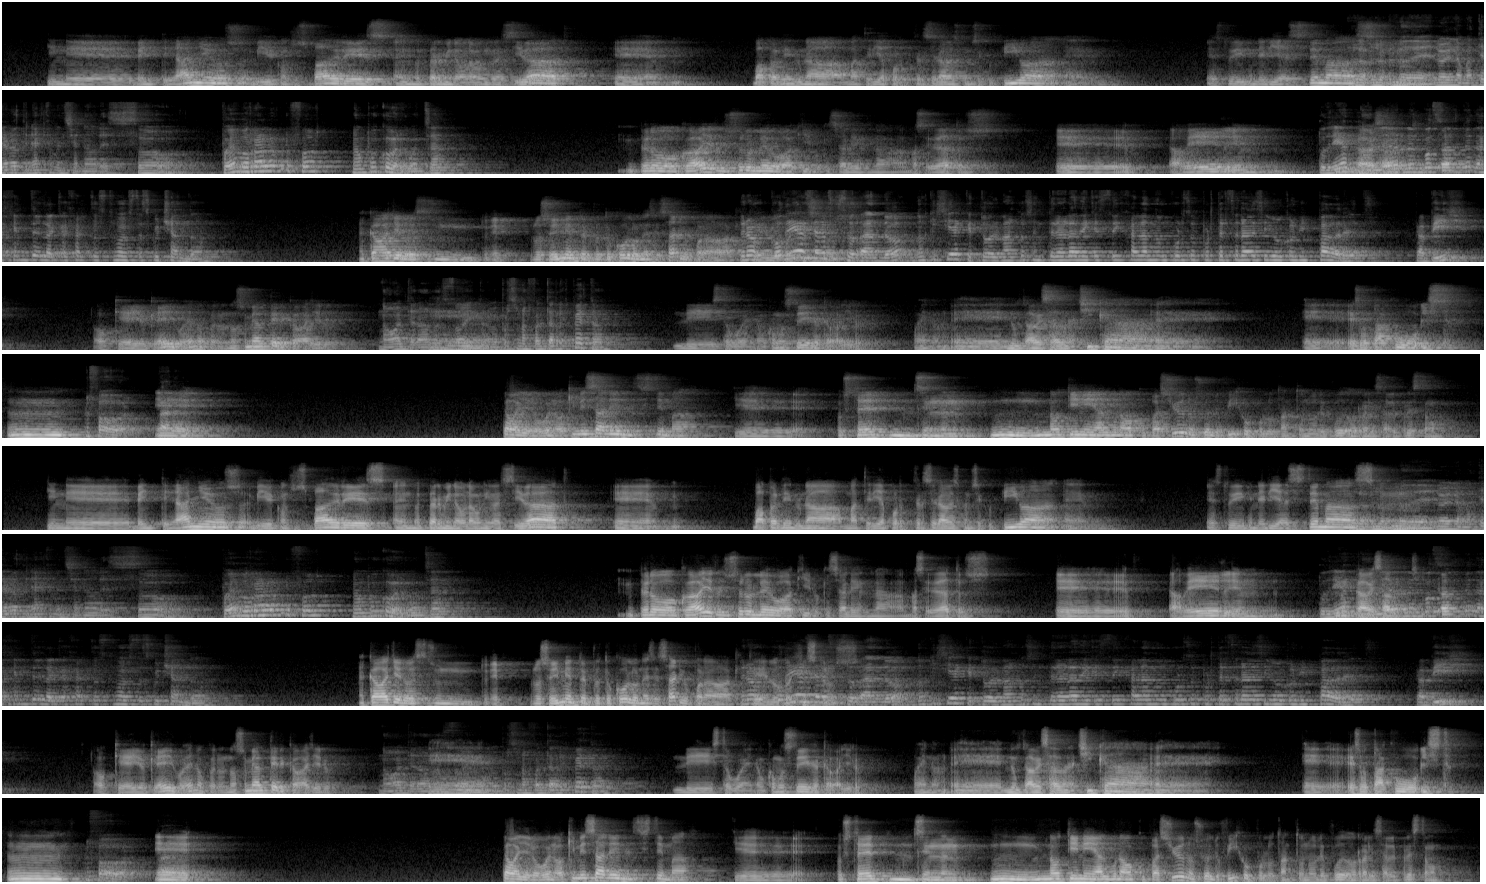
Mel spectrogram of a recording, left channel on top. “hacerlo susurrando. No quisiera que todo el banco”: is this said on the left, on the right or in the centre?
Left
